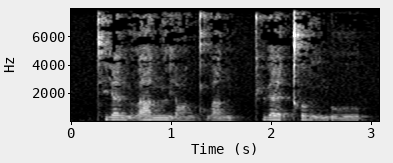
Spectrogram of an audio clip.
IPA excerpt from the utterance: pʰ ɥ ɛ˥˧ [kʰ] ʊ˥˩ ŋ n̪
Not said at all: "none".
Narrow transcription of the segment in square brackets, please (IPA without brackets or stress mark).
kʰ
